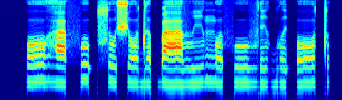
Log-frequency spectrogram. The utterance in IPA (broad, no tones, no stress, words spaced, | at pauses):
oɦa fuʔsuʃodə ɓa viŋʷɘ fuvɾi ɡʷiʔot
